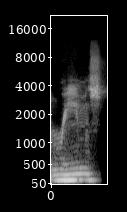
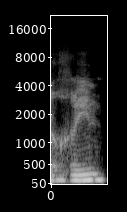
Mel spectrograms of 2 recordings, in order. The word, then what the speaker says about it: Reims: Right, it's not Reims. Right, you have to pronounce it in the typical French when it's in the back of the throat, Rheims, like that.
